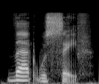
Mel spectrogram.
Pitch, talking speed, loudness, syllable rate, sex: 155 Hz, 180 wpm, -17 LUFS, 4.8 syllables/s, male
